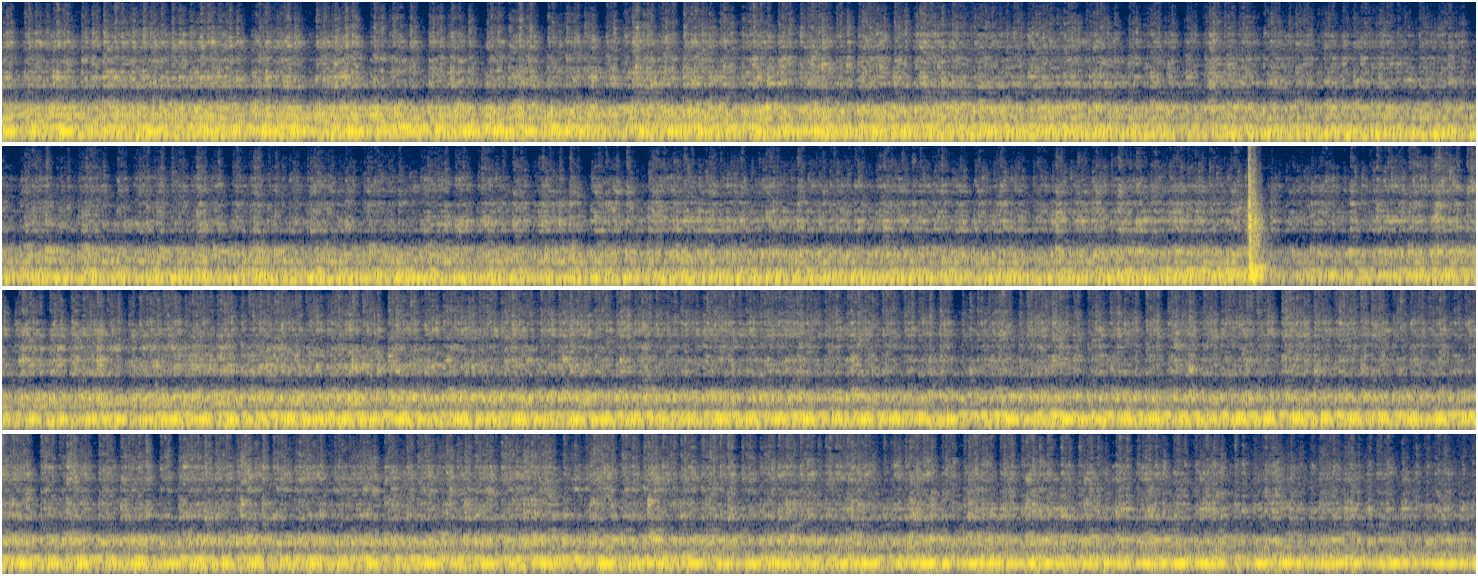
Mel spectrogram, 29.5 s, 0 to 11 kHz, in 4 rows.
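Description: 1968 Chevelle Malibu's engine idling steadily with a lumpy, fluttering beat, heard from around the back of the car. A single sharp click cuts through about halfway.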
